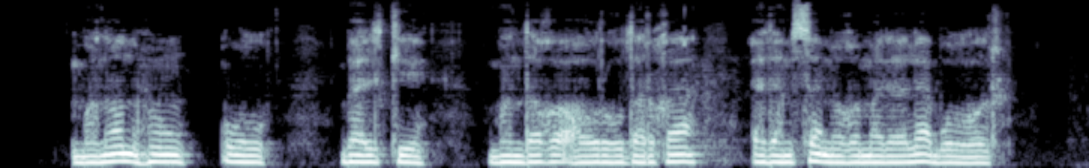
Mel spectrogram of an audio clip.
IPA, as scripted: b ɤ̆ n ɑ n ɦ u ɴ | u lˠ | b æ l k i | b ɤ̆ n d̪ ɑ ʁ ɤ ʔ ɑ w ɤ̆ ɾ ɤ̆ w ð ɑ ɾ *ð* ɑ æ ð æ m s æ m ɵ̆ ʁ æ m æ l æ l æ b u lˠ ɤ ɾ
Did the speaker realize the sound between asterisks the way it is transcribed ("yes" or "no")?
no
